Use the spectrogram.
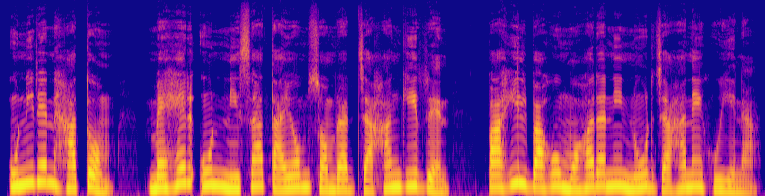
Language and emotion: Santali, neutral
